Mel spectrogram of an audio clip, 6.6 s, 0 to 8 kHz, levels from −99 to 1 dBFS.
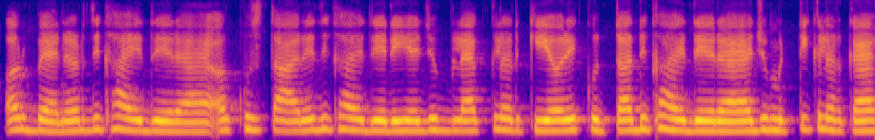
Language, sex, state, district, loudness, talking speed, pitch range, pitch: Hindi, female, Chhattisgarh, Bastar, -16 LUFS, 275 wpm, 215-235 Hz, 225 Hz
